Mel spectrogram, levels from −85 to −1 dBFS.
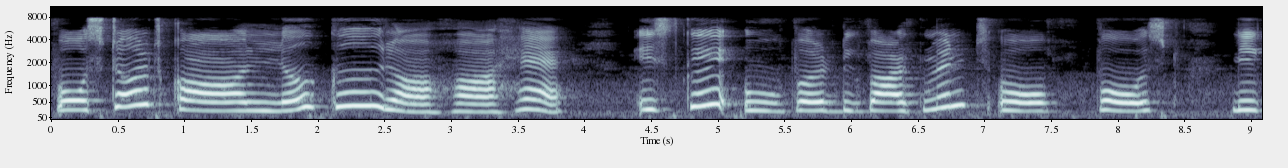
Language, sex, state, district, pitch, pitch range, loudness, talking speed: Hindi, male, Punjab, Fazilka, 265 Hz, 250-300 Hz, -13 LUFS, 75 wpm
